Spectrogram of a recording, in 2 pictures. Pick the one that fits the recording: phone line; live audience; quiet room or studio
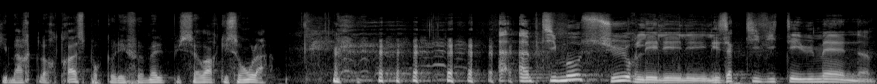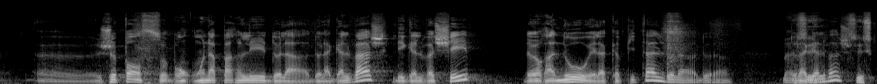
live audience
